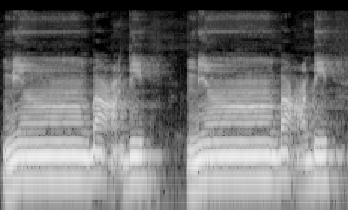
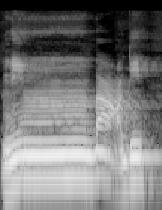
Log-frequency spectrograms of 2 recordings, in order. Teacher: اچانک سے دونوں ہونٹ آپس میں نہیں مل جائیں گے، بلکہ اخفا کرتے ہوئے آہستہ آہستہ ہونٹ ملائیں گے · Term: اقلاب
